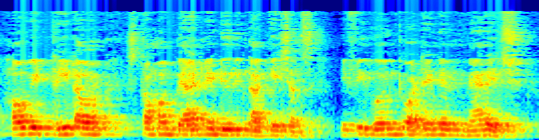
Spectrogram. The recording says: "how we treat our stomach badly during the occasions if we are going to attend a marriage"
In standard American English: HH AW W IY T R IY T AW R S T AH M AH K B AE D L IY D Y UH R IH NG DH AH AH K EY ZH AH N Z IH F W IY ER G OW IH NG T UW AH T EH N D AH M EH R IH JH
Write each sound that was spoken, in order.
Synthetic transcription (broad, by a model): HH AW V IY T R IY T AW R S T AH M AH K B AE D L IY D Y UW R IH NG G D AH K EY SH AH N S IH F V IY G OW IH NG T UW AH T EH N D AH M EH R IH JH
